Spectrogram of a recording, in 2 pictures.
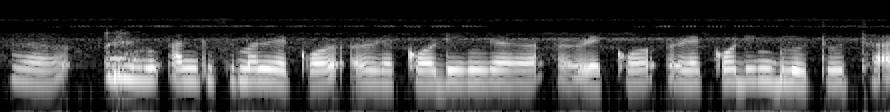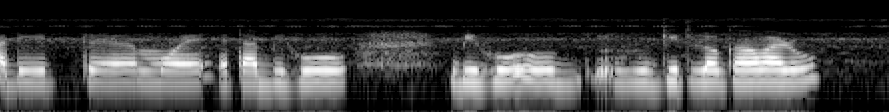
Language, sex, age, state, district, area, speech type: Assamese, female, 18-30, Assam, Lakhimpur, rural, spontaneous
